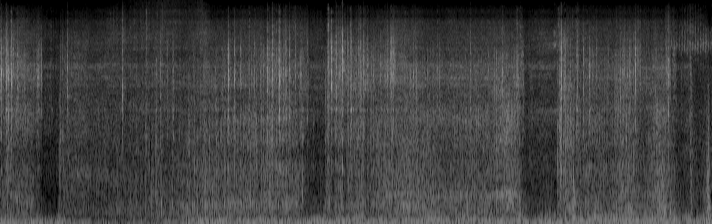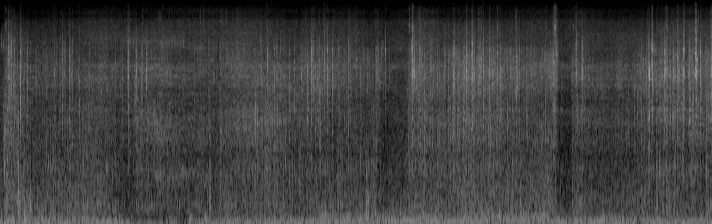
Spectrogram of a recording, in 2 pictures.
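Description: Mountain bike descending a dirt and gravel trail at speed: wind buffeting the rider-mounted camera mic in a heavy rumble, mixed with tyre roll and the rattle of the bike over rough ground. A few brief lulls break the noise.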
